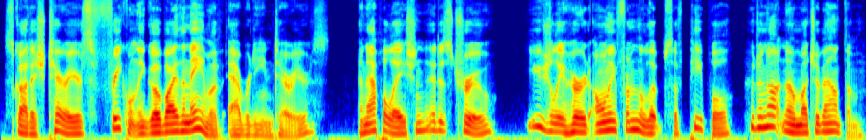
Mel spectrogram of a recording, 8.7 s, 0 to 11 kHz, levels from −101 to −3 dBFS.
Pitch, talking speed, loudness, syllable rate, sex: 130 Hz, 200 wpm, -20 LUFS, 5.7 syllables/s, male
